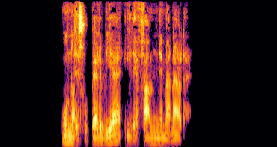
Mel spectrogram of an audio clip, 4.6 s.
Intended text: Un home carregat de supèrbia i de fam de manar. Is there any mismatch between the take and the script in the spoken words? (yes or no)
yes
